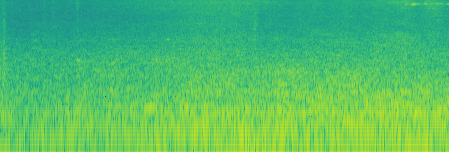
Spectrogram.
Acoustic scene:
street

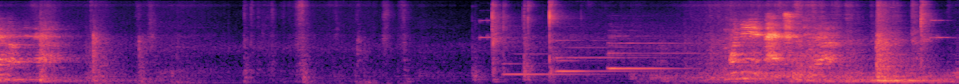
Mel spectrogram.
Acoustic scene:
elevator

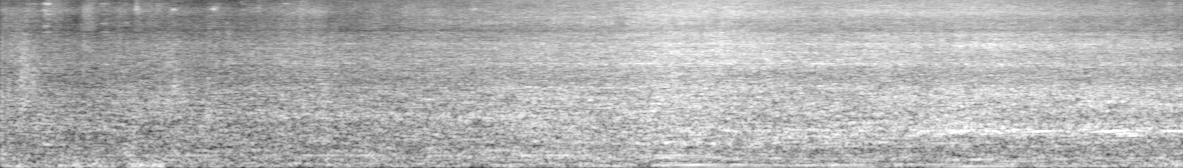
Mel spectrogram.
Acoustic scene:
residential area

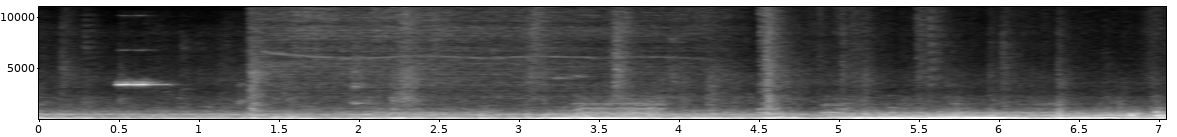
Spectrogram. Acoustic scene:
bus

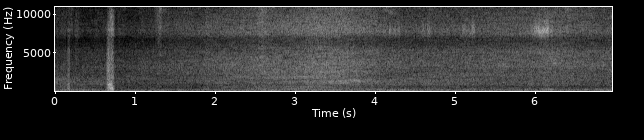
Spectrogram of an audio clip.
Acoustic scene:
residential area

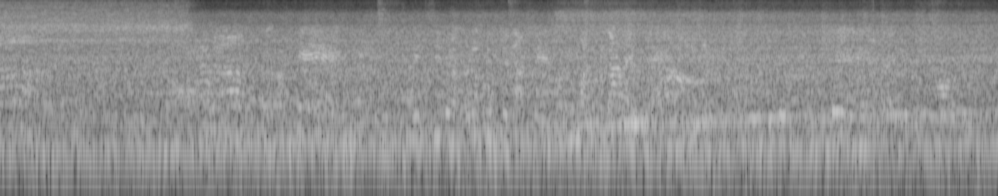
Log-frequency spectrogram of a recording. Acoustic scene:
subway station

